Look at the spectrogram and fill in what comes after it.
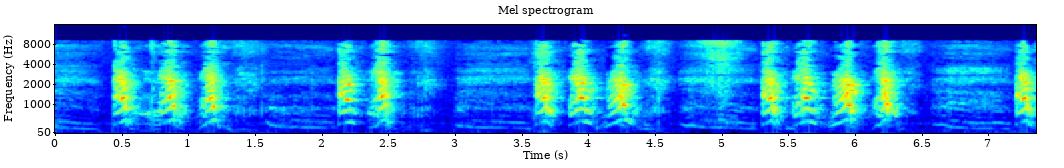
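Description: Pug barking over and over in quick bursts of two to five short, high barks with brief pauses between.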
